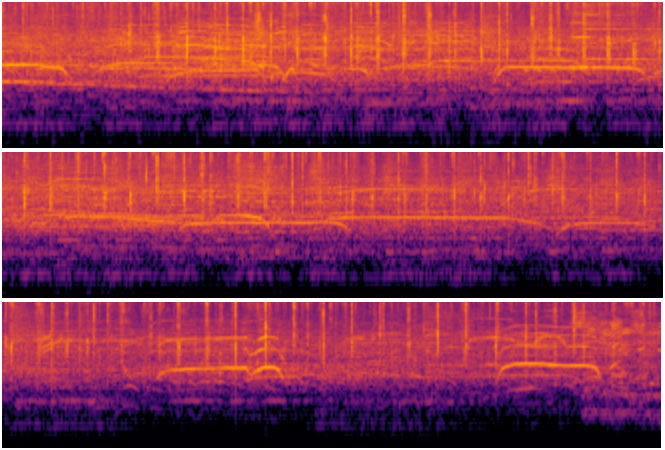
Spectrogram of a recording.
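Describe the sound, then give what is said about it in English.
A large stadium crowd roars and cheers for about twenty seconds after a home run, a dense, sustained wall of voices with scattered shouts and whoops rising above it, swelling slightly near the end. “Listen to that crowd.”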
